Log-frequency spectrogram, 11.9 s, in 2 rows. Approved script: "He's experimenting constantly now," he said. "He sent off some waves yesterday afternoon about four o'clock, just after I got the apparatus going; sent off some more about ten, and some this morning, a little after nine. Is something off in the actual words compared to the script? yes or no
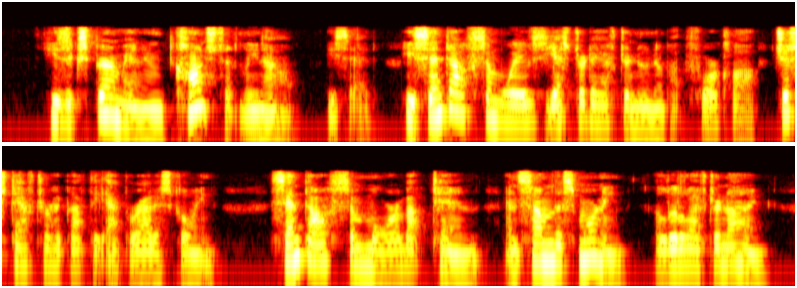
no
